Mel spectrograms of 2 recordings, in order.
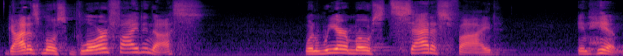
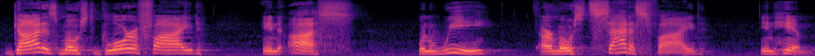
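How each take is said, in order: First: Said in the usual way. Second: Slow and weighty, with a pause between each phrase; slow, deliberate preacher's cadence; slow emphatic summary. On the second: Shown as a demonstration. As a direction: lay it down phrase by phrase, slowly. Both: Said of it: "he sums it up this way".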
